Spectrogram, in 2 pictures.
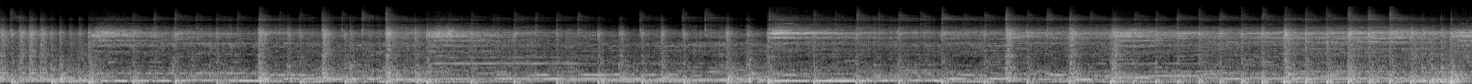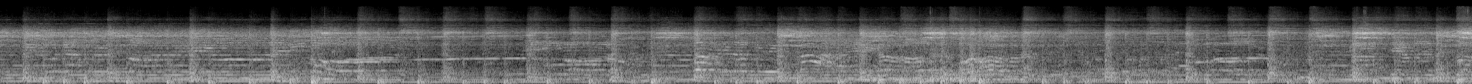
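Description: Live rock band playing: two electric guitars, an electric bass and a drum kit, amplified and steady in loudness.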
